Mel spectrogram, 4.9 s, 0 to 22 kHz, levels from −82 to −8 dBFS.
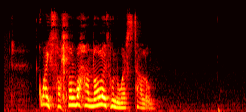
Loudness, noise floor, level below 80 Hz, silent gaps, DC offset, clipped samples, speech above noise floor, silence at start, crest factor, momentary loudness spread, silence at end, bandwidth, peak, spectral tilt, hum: -25 LUFS; -64 dBFS; -62 dBFS; none; under 0.1%; under 0.1%; 40 dB; 0.2 s; 22 dB; 14 LU; 0.55 s; 15 kHz; -6 dBFS; -5.5 dB/octave; none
